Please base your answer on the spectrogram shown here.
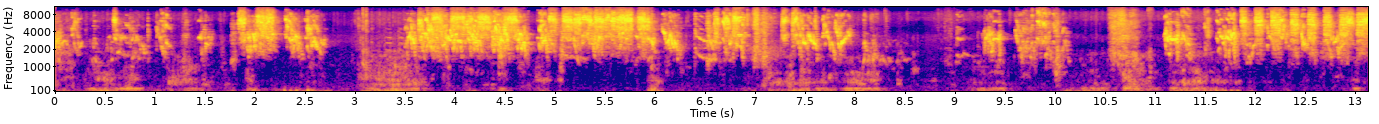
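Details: A family of budgerigars fills the air with long stretches of dense, high, buzzy chattering and chirps, pausing briefly between loud bouts.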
